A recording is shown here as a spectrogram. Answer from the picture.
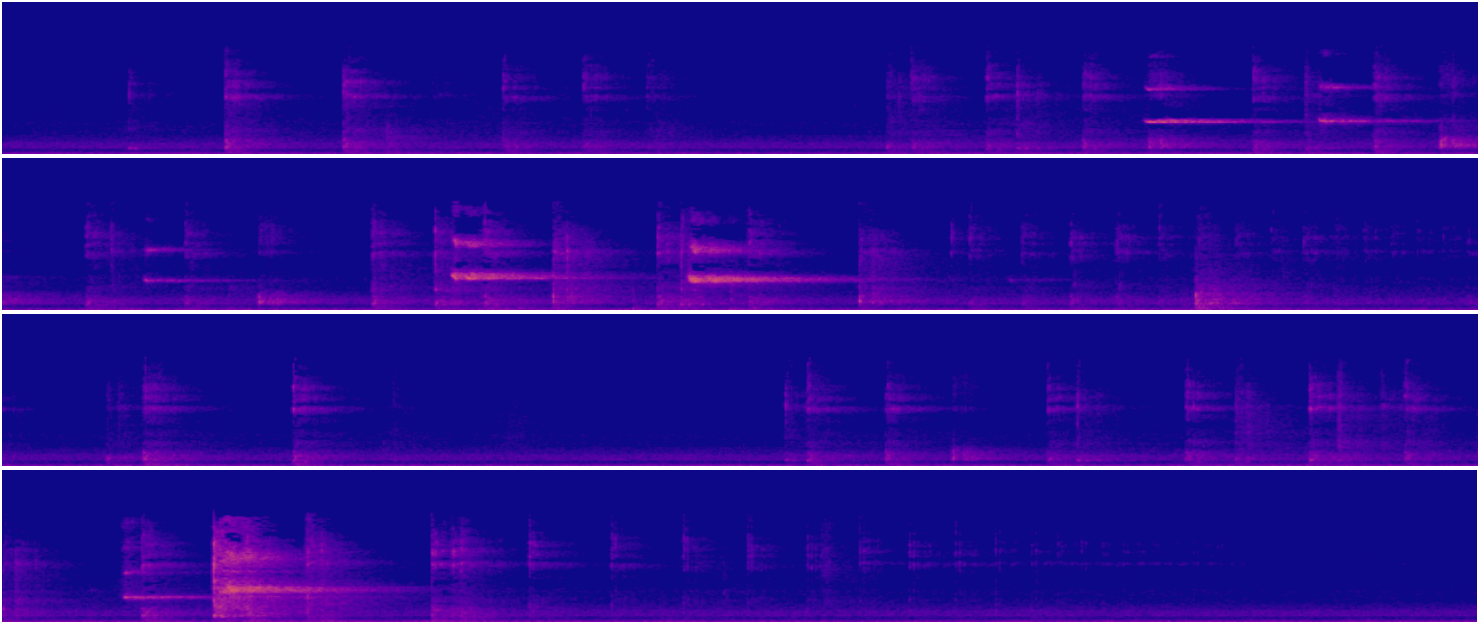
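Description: Table tennis ball clicking off the bats and the table, many bounces carrying a short high ping. The clicks come in two clusters of quick exchanges, the loudest around ten seconds in and again about four-fifths of the way through, with scattered single clicks between.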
